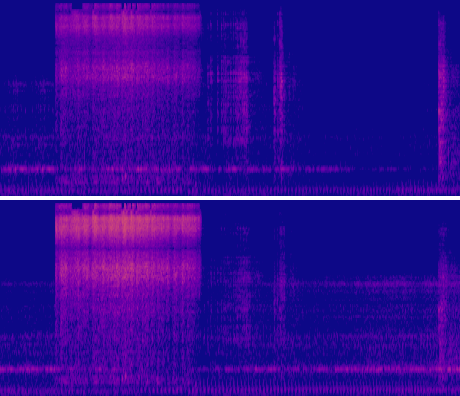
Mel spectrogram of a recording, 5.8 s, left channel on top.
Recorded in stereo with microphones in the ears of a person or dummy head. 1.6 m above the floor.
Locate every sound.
0.7 s a rattle: 15° right (ahead or behind), 0.8 m
2.6 s a camera shutter: 30° left (ahead or behind), 4 m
